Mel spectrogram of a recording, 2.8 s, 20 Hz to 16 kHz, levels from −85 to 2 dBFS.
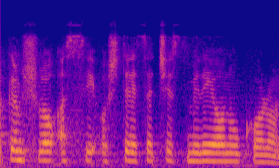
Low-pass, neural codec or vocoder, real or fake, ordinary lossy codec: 7.2 kHz; codec, 16 kHz, 0.4 kbps, LongCat-Audio-Codec; fake; Opus, 32 kbps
